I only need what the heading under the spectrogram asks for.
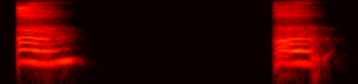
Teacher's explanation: अब देखिए एकदम से आवाज़ बंद होती है, वोकल कॉर्ड्स आपके बंद हो जाते हैं। हमज़ा साकिन आपको ऐसे प्रोनाउंस करना है। · When Hamza is sakina, the vocal cords start off open and come together and close completely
